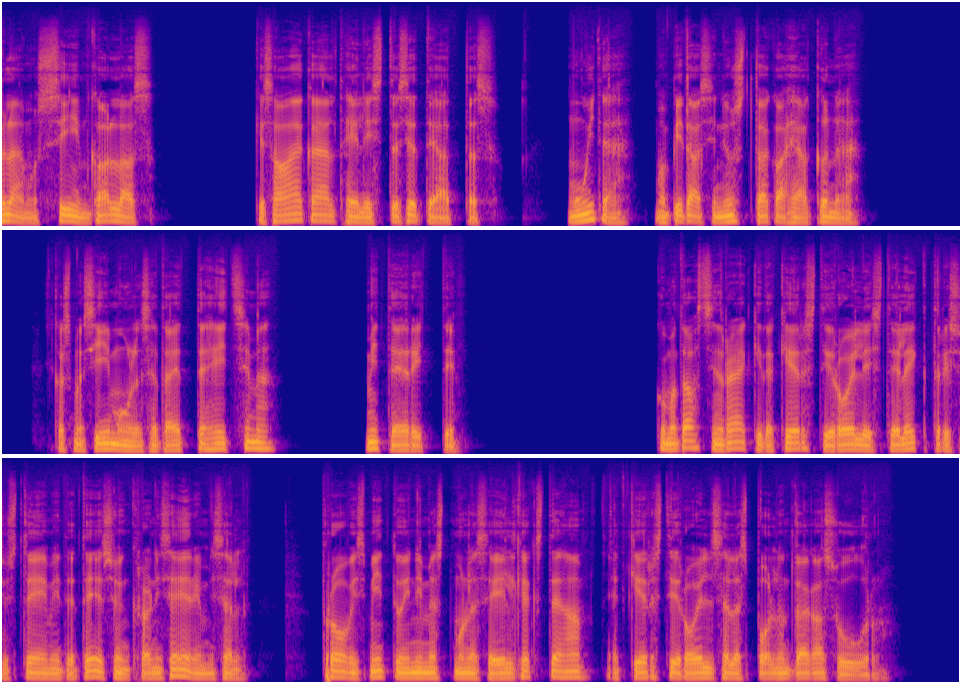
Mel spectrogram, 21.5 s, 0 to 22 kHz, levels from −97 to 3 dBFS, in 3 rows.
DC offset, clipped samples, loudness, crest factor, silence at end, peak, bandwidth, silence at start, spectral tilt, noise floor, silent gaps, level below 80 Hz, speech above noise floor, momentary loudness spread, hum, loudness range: under 0.1%; under 0.1%; -21 LUFS; 20 dB; 0.55 s; 0 dBFS; 15.5 kHz; 0 s; -6 dB/octave; under -90 dBFS; 1.35-1.91 s, 4.16-4.25 s, 6.62-7.41 s, 9.46-9.92 s, 10.89-12.11 s, 16.72-16.78 s; -40 dBFS; over 70 dB; 7 LU; none; 3 LU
